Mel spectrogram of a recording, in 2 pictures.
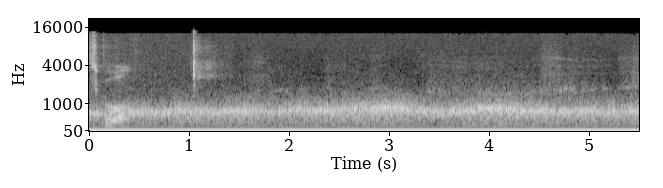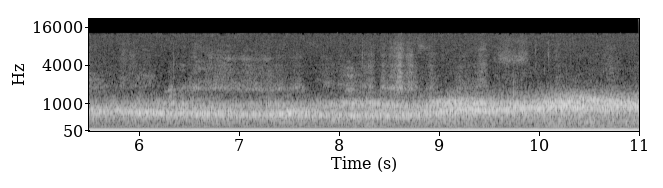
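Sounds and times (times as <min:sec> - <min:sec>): steady rushing wind: 0:00.0 - 0:11.0.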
